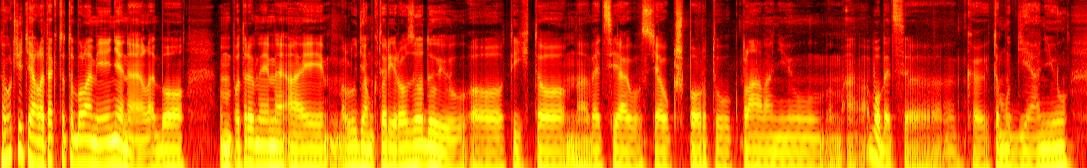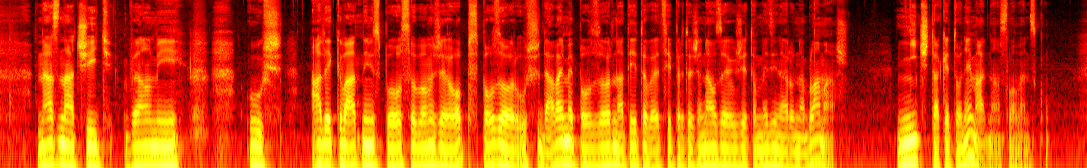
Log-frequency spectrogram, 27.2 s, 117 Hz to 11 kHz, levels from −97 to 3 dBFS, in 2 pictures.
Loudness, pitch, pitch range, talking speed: -20 LUFS, 100 Hz, 95-110 Hz, 120 wpm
